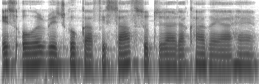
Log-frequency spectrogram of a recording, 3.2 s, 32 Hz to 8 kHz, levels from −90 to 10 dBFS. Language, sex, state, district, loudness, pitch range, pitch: Hindi, male, Arunachal Pradesh, Lower Dibang Valley, -18 LUFS, 105-120 Hz, 115 Hz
